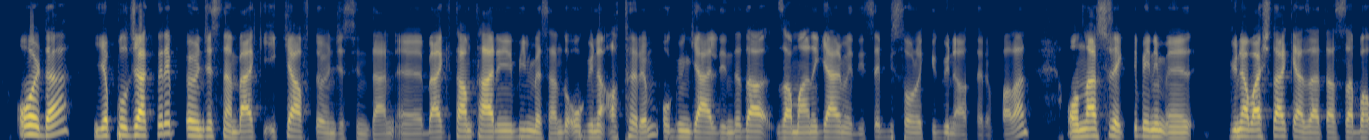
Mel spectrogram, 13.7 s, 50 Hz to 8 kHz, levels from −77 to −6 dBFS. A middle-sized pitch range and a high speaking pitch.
No: average, 3.5 semitones; low, 125 Hz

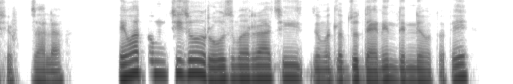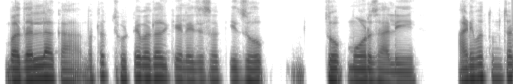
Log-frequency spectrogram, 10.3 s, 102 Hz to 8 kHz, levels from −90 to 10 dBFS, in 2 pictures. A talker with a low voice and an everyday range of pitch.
Yes: low, 115 Hz; average, 3.1 semitones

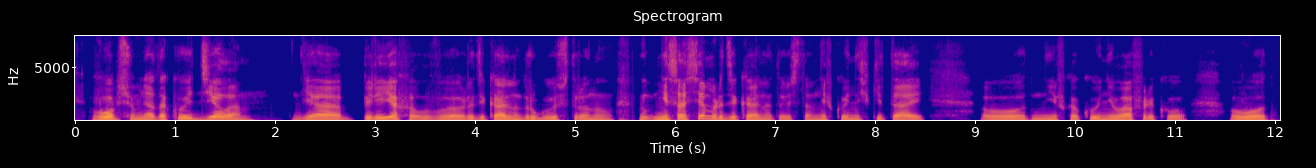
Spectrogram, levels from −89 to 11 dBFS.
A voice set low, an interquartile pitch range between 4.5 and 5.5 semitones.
Yes: low, 130 Hz; average, 4.8 semitones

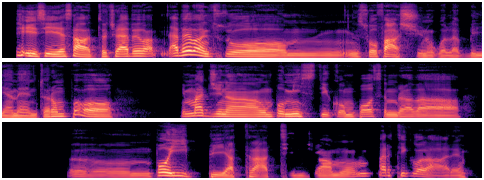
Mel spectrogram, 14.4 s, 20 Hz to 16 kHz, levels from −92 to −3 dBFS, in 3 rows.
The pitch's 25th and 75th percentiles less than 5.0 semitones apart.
No: wide, 5.4 semitones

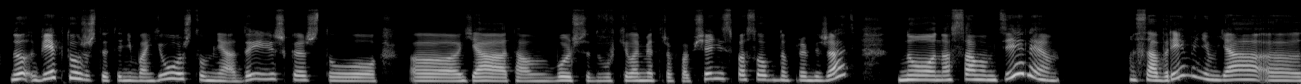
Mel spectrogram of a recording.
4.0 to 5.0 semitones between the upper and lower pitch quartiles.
Yes: average, 4.5 semitones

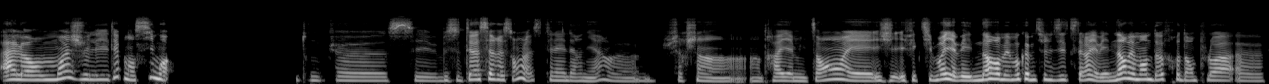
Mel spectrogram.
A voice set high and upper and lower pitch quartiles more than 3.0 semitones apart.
Yes: high, 195 Hz; average, 4.2 semitones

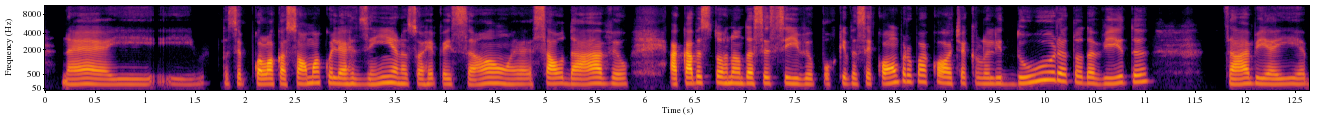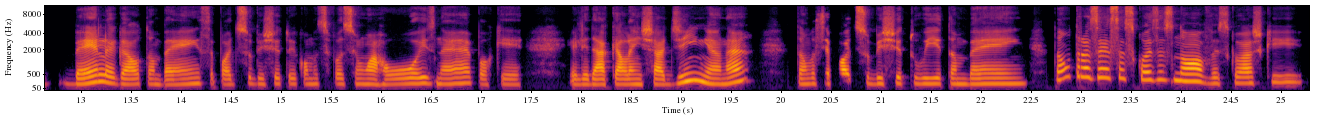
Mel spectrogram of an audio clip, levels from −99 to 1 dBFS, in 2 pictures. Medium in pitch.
Yes: medium, 180 Hz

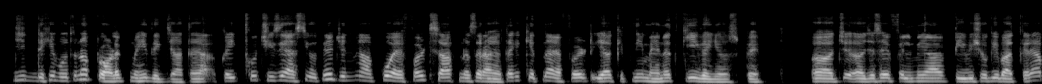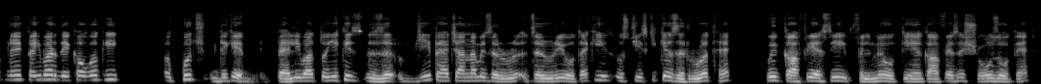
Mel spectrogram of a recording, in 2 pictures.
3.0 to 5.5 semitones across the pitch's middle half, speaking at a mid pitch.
Yes: average, 4.4 semitones; medium, 155 Hz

